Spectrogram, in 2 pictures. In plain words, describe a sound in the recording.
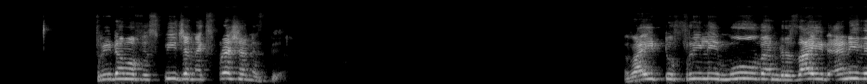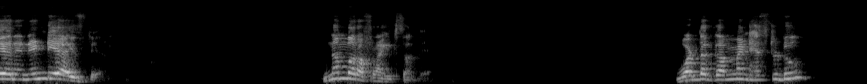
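A middle-aged man speaks calmly through an online call, pausing between phrases.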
